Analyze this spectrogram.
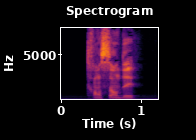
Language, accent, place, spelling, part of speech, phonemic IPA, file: French, France, Lyon, transcender, verb, /tʁɑ̃.sɑ̃.de/, LL-Q150 (fra)-transcender.wav
- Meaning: to transcend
